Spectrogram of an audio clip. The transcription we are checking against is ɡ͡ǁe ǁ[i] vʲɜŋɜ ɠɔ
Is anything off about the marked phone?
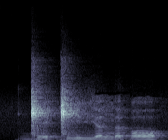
no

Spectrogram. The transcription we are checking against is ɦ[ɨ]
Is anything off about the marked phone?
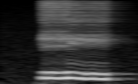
yes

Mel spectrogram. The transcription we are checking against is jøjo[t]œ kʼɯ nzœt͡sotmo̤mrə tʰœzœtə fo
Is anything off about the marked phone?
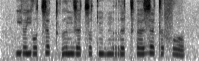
yes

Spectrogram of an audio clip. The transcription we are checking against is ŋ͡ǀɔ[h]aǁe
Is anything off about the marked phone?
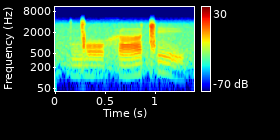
yes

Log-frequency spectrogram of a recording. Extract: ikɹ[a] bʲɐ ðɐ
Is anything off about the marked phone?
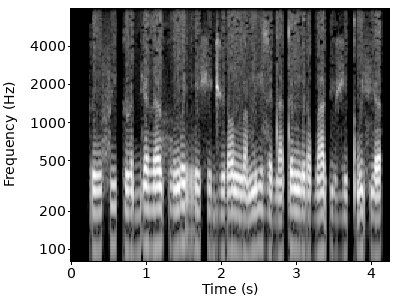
yes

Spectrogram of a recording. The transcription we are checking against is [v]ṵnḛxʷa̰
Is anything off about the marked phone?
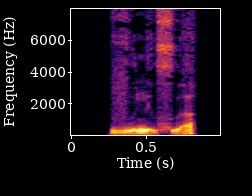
no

